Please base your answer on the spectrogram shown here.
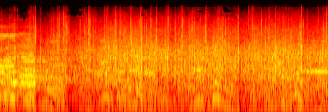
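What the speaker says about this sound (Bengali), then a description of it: "প্রত্যেককে একবার জোরে হাততালি দিয়ে স্বাগত জানাই" A political rally crowd claps loudly to welcome party leaders on stage, a dense, continuous wash of applause with some crowd noise and voices mixed in.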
